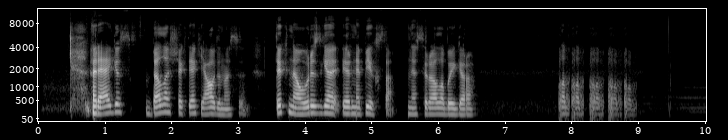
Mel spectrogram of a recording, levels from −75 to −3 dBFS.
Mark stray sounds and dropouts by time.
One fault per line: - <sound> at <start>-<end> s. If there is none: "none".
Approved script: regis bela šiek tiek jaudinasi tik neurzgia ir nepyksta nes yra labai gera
- laugh at 7.8-9.0 s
